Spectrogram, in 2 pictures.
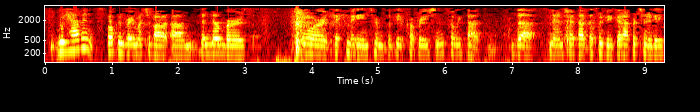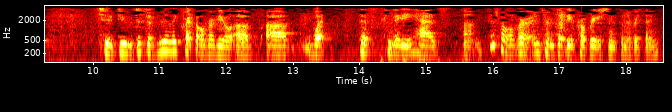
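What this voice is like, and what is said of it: Slightly strained, fading voice. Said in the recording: “I've been losing my voice a little bit”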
